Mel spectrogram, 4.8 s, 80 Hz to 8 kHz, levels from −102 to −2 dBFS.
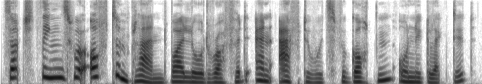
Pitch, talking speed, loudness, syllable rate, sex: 195 Hz, 160 wpm, -20 LUFS, 5.1 syllables/s, female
